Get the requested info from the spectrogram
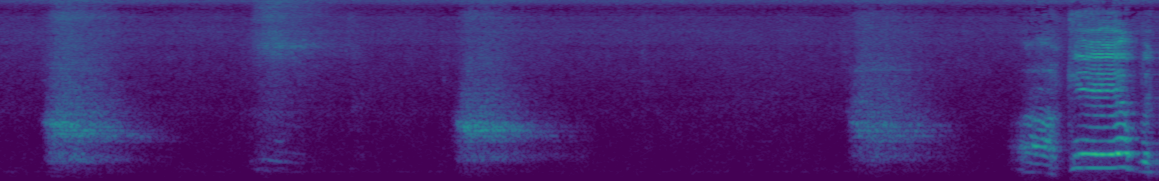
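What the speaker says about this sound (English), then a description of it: "Nice deep breathing in and out the body." Slow, deep breaths in and out during a morning wake-up stretch, three broad breathy exhales spaced evenly apart with quiet gaps between, close and clear, followed by a short sharper snort-like burst at the end.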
